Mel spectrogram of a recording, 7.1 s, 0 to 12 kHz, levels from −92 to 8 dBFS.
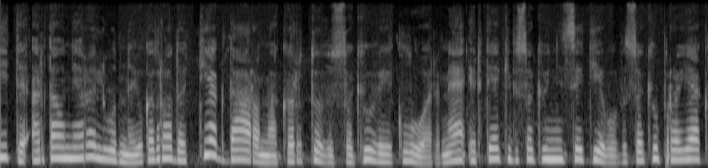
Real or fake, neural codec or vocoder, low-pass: real; none; 10.8 kHz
